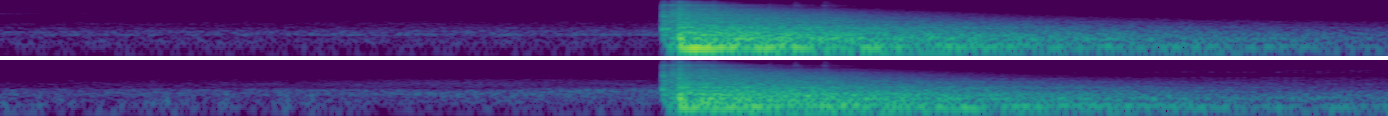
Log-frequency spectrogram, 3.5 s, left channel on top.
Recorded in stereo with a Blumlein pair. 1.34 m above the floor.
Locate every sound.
1.6 s a door slam: straight ahead, 0.9 m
